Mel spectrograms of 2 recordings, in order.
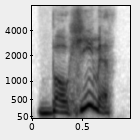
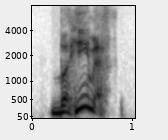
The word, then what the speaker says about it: behemoth: You say behemoth, and it's actually pronounced behemoth.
